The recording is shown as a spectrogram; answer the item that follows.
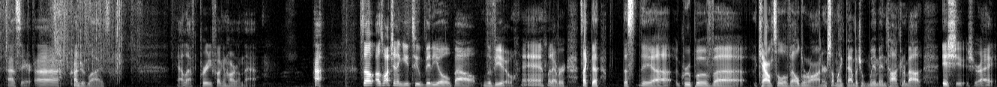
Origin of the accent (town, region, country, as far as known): United States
